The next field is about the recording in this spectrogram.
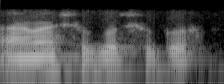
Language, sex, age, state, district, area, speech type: Kashmiri, male, 30-45, Jammu and Kashmir, Pulwama, rural, conversation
